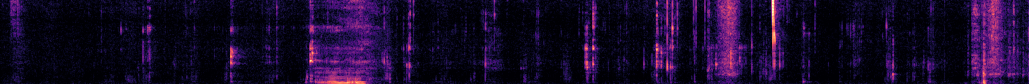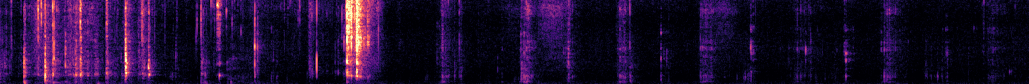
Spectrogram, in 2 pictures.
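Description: Close-up eating of loaded tortilla-chip nachos topped with queso, salsa and meat: a run of small crackling crunches and chewing, with a louder stretch of crunching about seven seconds in and a sharp crack about ten seconds in. A brief low hum from the eater comes about two seconds in.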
